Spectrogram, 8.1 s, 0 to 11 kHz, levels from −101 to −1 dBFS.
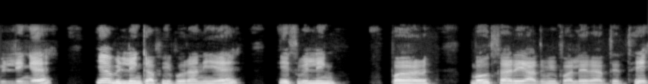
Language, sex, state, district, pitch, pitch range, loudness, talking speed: Hindi, male, Bihar, Supaul, 150 Hz, 135-190 Hz, -17 LUFS, 120 wpm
